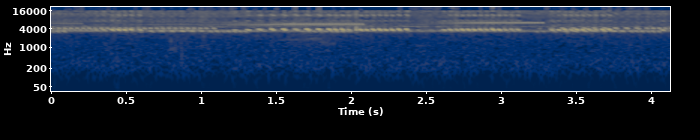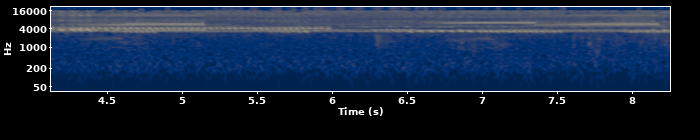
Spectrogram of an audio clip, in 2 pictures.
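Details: Evening crickets on Aroha Island, New Zealand, giving high, thin chirps in rapid pulsed bursts that overlap and shift, with several callers trilling at slightly different pitches and no other clear sounds.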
